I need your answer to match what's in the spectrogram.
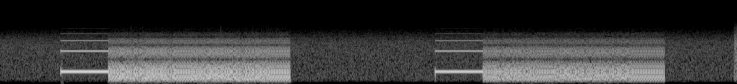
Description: POCSAG pager data (1200 baud), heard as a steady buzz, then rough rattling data, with radio hiss and a squelch burst at the end.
